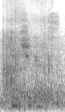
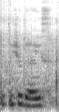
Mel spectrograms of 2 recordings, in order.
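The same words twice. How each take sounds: First: Breathy whispered aside, much softer. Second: Said in the usual way. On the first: Shown as a demonstration. Showing the viewers her blush, whispered. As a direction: hush it like a secret. Repeated hushed.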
